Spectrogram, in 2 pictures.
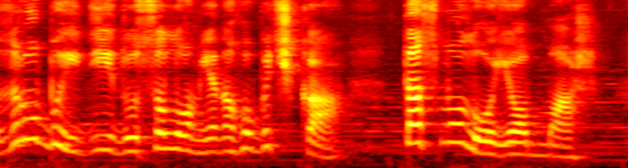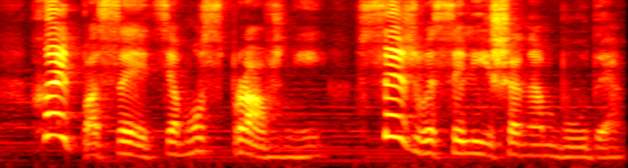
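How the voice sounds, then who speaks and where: Over faint music in the background, a man does a put-on character voice pitched high, with very wide pitch swings at a moderate pace. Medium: read story.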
